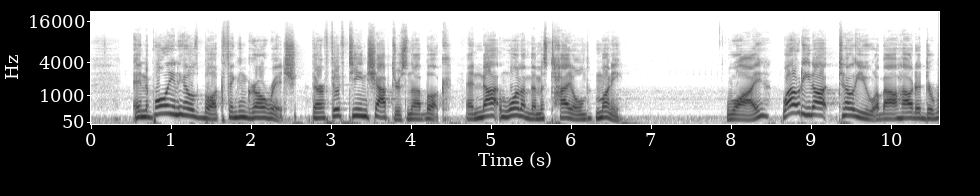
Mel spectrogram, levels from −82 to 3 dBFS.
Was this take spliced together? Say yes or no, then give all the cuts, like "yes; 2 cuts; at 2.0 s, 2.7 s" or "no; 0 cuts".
yes; 2 cuts; at 2.7 s, 8.6 s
